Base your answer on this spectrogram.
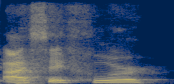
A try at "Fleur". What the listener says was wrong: It's French. Fleur. I think you added vowels into it. It's Floor.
